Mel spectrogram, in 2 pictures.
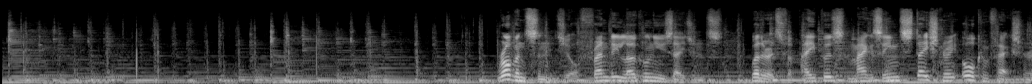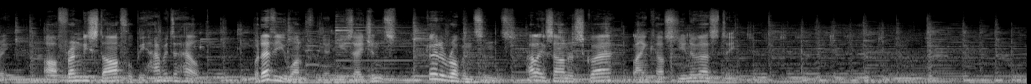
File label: ad; bfm jingles ads RSL 1995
